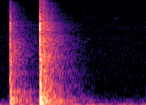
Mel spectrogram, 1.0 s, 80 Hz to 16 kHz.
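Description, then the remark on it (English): Two firm knocks on a door, a fraction of a second apart, the second one louder, each a dull wooden thud that fades quickly into quiet. “It was Dashie's 18th birthday, and I was about to take her to the Daytona 500 until I heard a knock on the door.”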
